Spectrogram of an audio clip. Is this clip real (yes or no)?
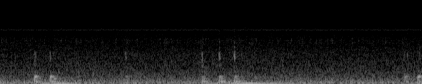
yes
